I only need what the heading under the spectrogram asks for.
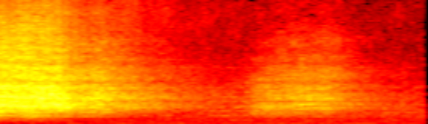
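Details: Wild macaw at a window after sharing a banana, before the flock leaves, gives a loud, harsh, raspy squawk, followed a second later by a softer, shorter screech.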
